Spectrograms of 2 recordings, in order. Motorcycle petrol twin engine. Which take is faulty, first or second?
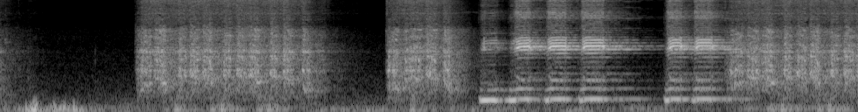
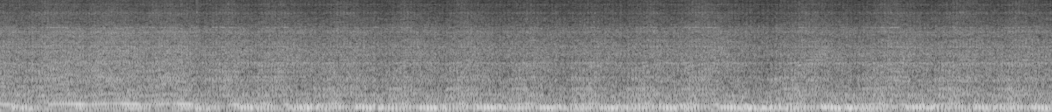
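first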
